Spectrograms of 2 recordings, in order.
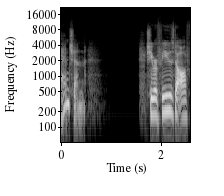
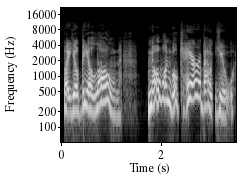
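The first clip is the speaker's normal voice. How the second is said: higher and louder, desperate; cling to him with questions; wife begging him to stay; pleading Sonia; 5 semitones higher, 5 dB louder than usual. A narrator's reading. Sonia's last plea.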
